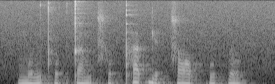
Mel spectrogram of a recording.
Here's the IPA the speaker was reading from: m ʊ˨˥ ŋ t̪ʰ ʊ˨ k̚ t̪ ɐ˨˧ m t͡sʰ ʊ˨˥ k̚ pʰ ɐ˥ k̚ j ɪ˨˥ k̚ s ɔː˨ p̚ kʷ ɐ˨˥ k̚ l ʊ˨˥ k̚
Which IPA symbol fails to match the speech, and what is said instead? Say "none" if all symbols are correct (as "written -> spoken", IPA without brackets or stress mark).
none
